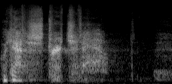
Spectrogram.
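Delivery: slow, soft whispered line; a whispered, slow plea to the church. Acted. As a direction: drop to a hush for the point. Quiet turn in the sermon.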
